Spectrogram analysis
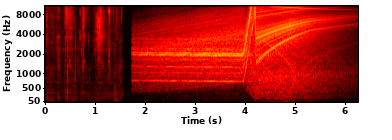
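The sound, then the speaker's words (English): Someone munches snacks with a few quick, crisp crunching bites. After a brief silence, a sustained electronic tone rises and then fades out. “Oh, there's only a few left. I just think I'll eat the rest of them.”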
